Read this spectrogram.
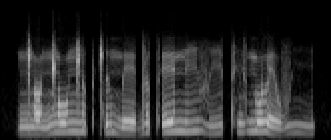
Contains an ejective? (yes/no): yes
